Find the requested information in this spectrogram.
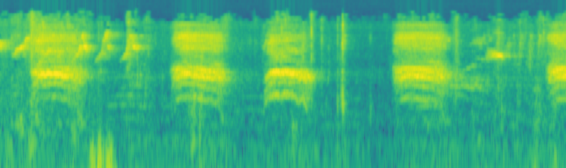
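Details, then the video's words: Crows fighting over food call in rough, nasal caws spaced about half a second apart, with a low thump and rustling below the calls. "Crow Birds Unity Anger and Sound | All types of Crow Sounds | কাকের ডাক Crow Sound Loudly"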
